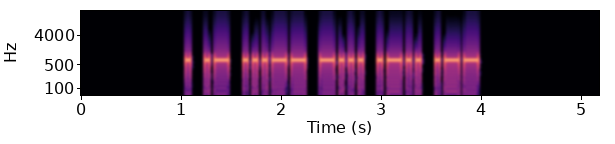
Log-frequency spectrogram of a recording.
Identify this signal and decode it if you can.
Morse code, heard as a keyed tone, about 25 wpm, 700 Hz. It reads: EA3BLW
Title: DXCC-100 Call Signs - 6 Characters - Repeated 3x - 25wpm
